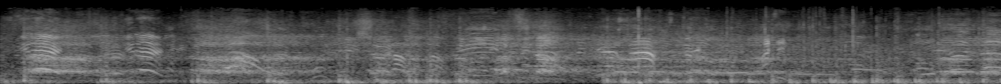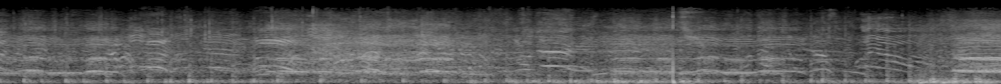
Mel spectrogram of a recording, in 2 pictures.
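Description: Footballers shout to each other across an open outdoor pitch.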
